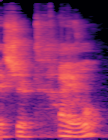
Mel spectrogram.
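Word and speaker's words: אשת חיל: 에쉐트 하일이라고 발음하는데 에쉐트 하일 에셔트 하일 하일 네.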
